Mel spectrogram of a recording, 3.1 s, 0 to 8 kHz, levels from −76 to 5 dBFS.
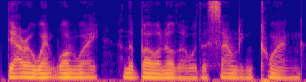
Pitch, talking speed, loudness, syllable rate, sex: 105 Hz, 255 wpm, -16 LUFS, 6.8 syllables/s, male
